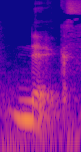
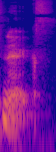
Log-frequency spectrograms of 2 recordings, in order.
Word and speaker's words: Nyx: Like, there's no other way to pronounce N-Y-X, is there? If I'm wrong, like, it's Nyx, I'm pretty sure. If it's like Nye or something, I'm gonna be so mad, but it's Nyx, I'm sure.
